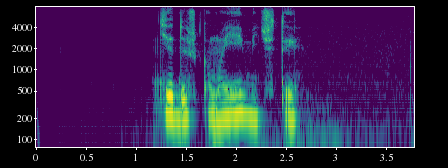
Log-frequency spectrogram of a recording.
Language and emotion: Russian, neutral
